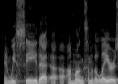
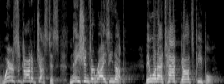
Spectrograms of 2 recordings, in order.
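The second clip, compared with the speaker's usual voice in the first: desperate complaint; 10 semitones higher, 5 dB louder than usual. Retold or imitated. Voicing Malachi's complaint.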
